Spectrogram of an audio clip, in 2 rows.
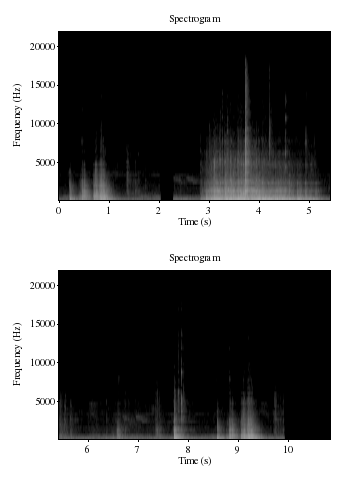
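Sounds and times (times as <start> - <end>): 
chairs being pulled out in different ways: 2.8 - 5.3.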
